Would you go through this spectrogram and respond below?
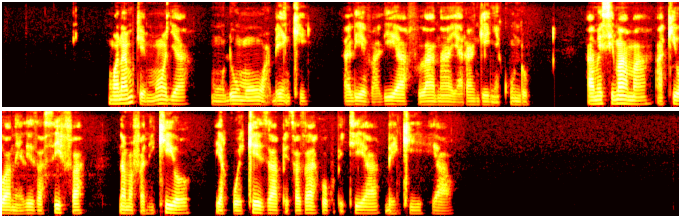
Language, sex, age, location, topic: Swahili, male, 25-35, Dar es Salaam, finance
